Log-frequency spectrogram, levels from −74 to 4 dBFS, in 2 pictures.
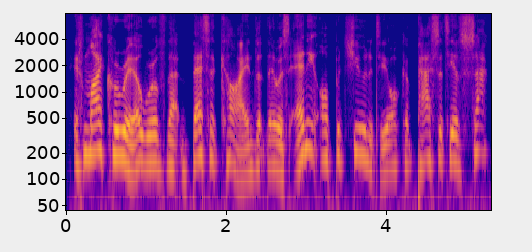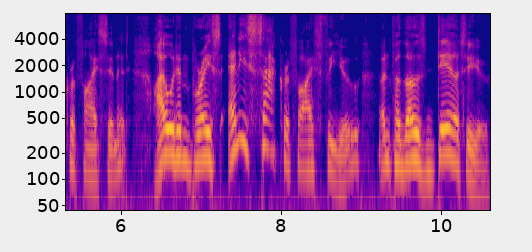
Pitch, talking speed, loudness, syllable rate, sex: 150 Hz, 180 wpm, -20 LUFS, 5.5 syllables/s, male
